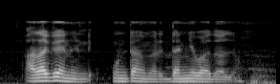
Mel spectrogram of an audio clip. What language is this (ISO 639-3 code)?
tel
